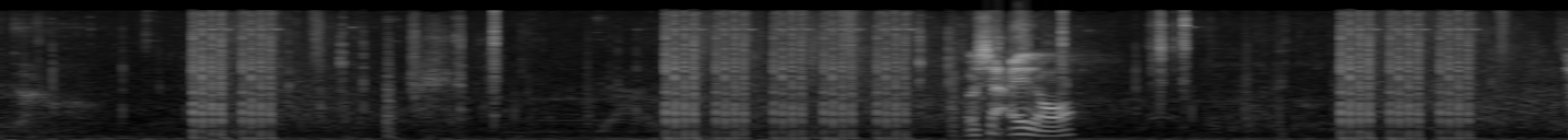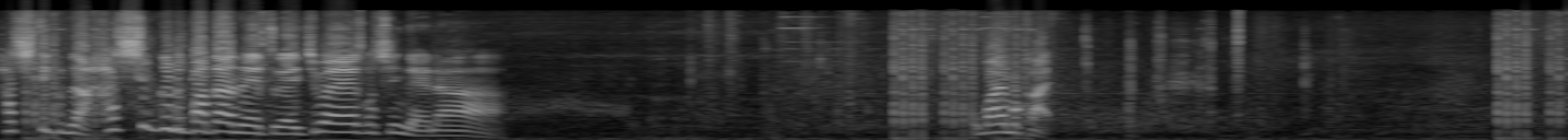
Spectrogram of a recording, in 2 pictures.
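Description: Gunshots ring out in short bursts.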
